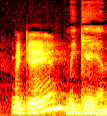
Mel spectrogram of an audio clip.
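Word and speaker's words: Mageean: How do you pronounce her last name? Do you know? McGeehan, that's it.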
